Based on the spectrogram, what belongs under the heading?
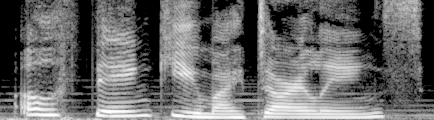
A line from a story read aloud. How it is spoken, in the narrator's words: said Whitney in a sweet voice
